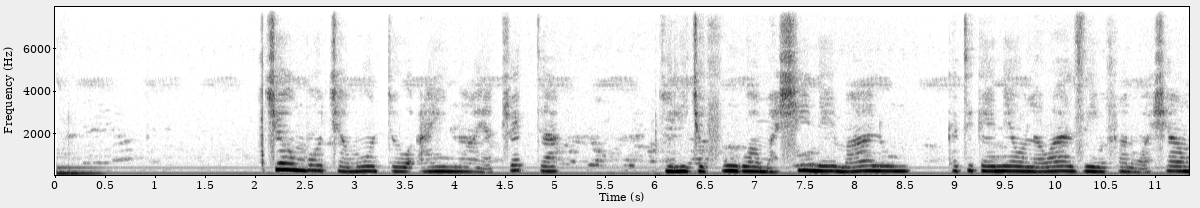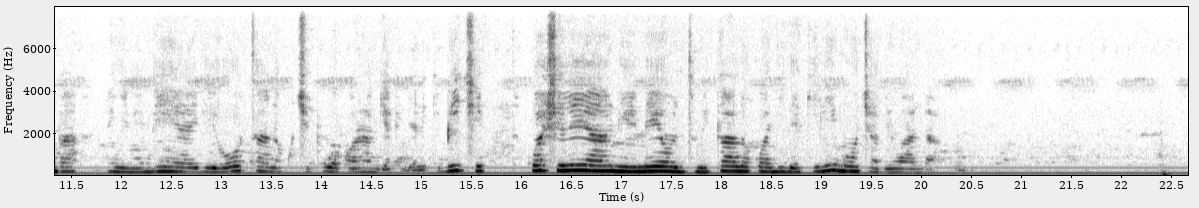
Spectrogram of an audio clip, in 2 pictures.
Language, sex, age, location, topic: Swahili, female, 25-35, Dar es Salaam, agriculture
